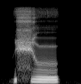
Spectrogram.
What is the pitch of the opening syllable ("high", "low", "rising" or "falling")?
low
